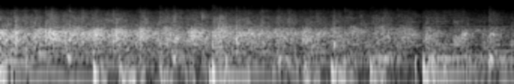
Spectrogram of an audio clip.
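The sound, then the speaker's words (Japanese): An audience applauds steadily to welcome the president of Alconix at a Radio Nikkei company presentation, a dense wash of many hands clapping at once, holding at a fairly even loudness for about five seconds with no voices on top. “皆様どうぞ拍手でお迎えください。”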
